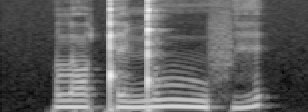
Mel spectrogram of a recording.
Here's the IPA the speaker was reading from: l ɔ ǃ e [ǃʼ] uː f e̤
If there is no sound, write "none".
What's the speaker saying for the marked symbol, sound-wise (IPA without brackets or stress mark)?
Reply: ŋ͡ǃ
